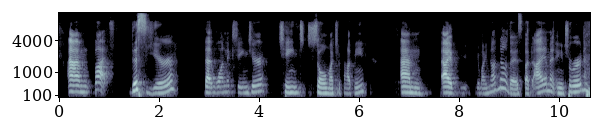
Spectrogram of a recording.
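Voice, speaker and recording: A woman with an Estonian accent speaks at a very slow pace, leaving long, frequent pauses. Her loudness swings widely. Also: medium pitch for a woman, ordinary pitch variation. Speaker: motivational speaker. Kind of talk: talk to a meeting. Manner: casual, filler-heavy.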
